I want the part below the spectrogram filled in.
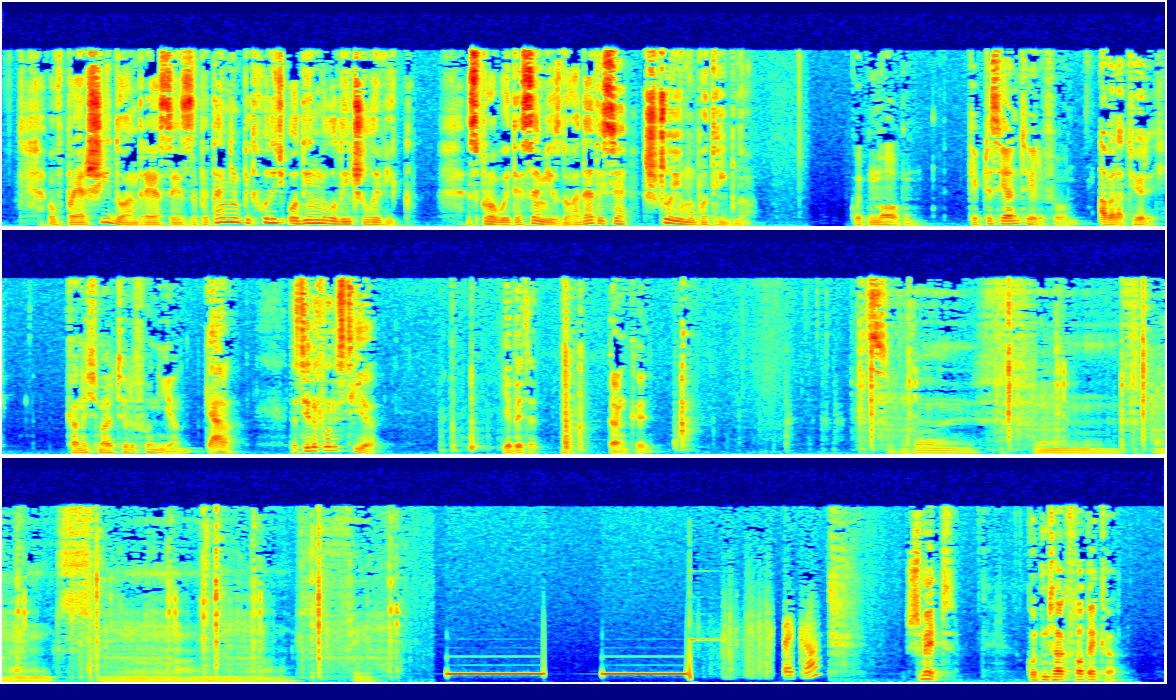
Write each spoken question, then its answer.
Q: Спробуйте самі здогадатися, що йому потрібно.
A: Чи зрозуміли ви, що юнак запитував в Андреаса про телефон?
